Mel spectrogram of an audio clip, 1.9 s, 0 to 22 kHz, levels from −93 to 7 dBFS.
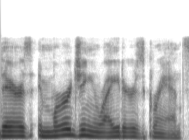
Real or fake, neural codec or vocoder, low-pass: fake; codec, 16 kHz, 4.8 kbps, FACodec; 7.2 kHz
